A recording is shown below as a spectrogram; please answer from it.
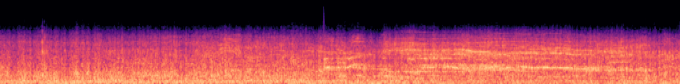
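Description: A steady, noisy street din of crowd and traffic on old newsreel sound, joined about halfway by music with wavering, sliding pitch.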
